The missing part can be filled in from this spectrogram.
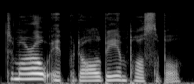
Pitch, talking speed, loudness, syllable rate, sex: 195 Hz, 215 wpm, -17 LUFS, 6.3 syllables/s, female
